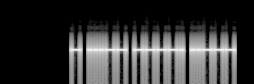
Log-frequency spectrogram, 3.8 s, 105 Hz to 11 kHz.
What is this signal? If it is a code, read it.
Morse code, heard as a keyed tone, about 28 wpm, 700 Hz. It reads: T392
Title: Numbers - Contest Style - 4-Digit 28wpm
